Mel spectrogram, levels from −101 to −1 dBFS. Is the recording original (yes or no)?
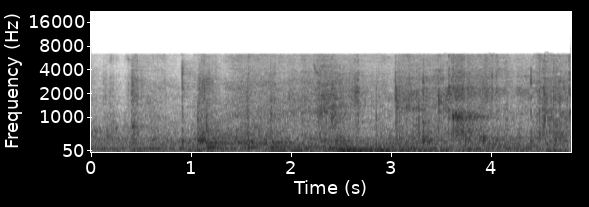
yes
